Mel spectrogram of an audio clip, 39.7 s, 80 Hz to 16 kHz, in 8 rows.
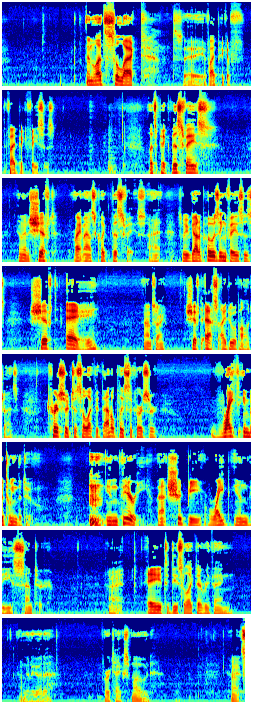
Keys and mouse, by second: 16.2 shift+a, 32.7 a.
